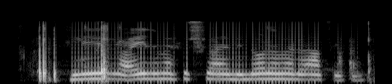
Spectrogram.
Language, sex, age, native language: Icelandic, male, 18-19, Icelandic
